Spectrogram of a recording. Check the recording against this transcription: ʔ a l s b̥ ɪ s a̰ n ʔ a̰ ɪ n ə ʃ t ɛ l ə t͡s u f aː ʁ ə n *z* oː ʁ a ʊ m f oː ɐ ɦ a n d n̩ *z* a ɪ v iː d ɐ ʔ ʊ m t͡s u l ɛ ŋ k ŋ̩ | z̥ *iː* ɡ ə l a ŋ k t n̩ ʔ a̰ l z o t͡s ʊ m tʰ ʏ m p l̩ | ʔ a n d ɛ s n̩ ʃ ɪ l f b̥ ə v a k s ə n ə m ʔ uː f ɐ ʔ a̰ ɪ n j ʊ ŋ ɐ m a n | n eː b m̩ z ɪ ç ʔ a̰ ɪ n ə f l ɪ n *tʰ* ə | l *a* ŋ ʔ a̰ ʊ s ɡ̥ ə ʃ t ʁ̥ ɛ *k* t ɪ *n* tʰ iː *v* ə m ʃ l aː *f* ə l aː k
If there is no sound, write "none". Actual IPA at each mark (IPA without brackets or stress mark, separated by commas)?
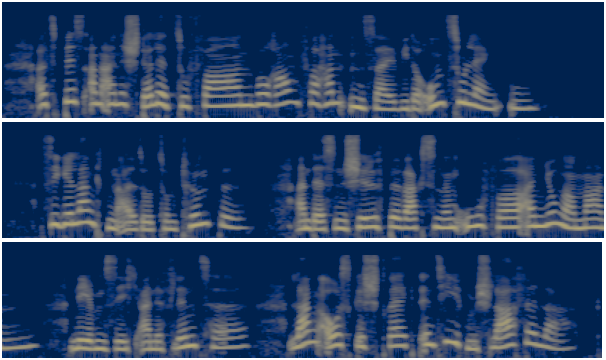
v, z, iː, tʰ, a, k, n, f, f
